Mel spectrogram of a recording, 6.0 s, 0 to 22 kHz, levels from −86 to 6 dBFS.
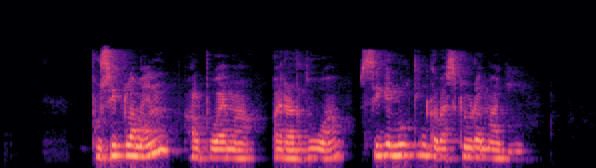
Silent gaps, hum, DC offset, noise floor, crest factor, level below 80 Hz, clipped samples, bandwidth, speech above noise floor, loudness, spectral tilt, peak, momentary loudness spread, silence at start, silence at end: none; none; under 0.1%; -72 dBFS; 16 dB; -58 dBFS; under 0.1%; 7.8 kHz; 55 dB; -17 LUFS; -6 dB/octave; -2 dBFS; 11 LU; 0.95 s; 0.75 s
